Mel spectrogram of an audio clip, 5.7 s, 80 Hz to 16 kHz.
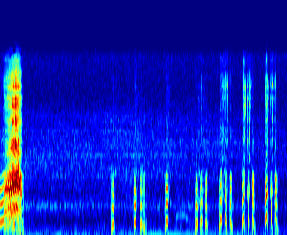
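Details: Eurasian eagle-owls at a nest in the Eifel, 23 February 2015, 19:00, as the male brings the female a prey gift: short, clipped staccato calls in loose bursts of two to four, after a brief loud rustle, over a low steady hum.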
